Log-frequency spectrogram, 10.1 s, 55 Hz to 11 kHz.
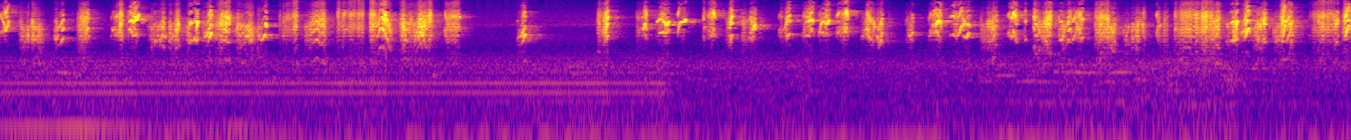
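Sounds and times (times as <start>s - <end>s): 
barn swallow chattering twitter: 0.0s - 10.1s.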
